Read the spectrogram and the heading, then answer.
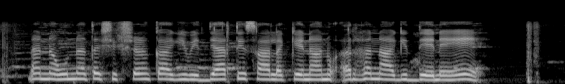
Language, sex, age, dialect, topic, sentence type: Kannada, female, 25-30, Dharwad Kannada, banking, statement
